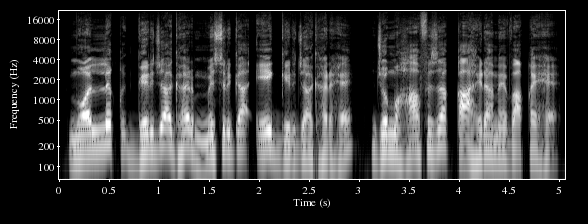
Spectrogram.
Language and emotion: Urdu, neutral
